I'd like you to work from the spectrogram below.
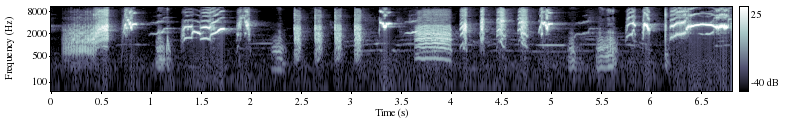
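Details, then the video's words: Male black-winged starling song, played to attract starlings, opening with a loud harsh squawk, then rapid clicks, buzzy rasps and short whistled phrases, ending in a ringing warbled flourish. "Ocehan Jalak Kebo Jantan Untuk Pancingan Segala Jenis Burung Jalak"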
